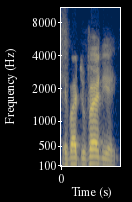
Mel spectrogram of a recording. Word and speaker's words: Ava DuVernay: So there was a news that came out recently that Naomi is getting a TV show produced by Ava DuVernay. I'm not sure if I'm pronouncing the name right. – Ava DuVernay, yep.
